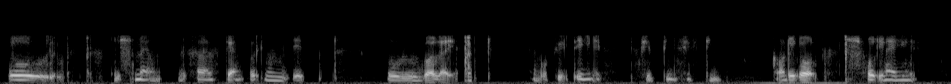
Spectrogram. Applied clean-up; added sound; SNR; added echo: neural diffusion model UNIVERSE++.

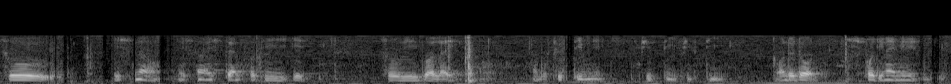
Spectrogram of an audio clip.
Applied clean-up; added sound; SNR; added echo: none; Microwave oven / Bell; 13 dB; none.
